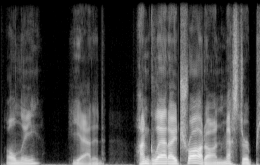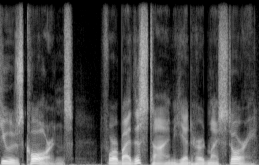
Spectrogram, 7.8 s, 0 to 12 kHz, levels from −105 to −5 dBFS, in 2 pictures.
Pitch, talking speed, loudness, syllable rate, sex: 115 Hz, 155 wpm, -20 LUFS, 3.8 syllables/s, male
